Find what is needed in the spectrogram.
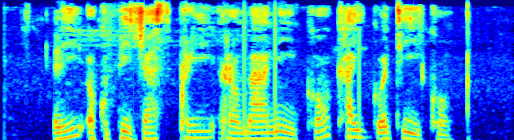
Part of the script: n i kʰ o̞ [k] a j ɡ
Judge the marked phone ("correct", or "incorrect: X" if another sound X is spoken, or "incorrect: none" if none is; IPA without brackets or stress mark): incorrect: kʰ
